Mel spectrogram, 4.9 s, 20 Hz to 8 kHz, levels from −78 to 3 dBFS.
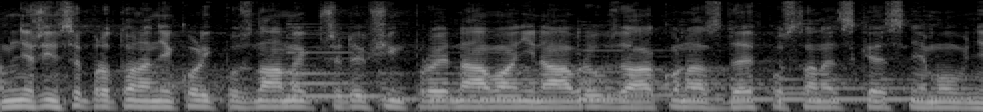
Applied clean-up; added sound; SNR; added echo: none; Electric guitar; 9 dB; none.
